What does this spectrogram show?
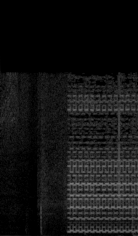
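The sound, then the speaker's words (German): A telephone starts ringing abruptly after a brief quiet moment, a loud, steady electronic ring with bright harmonic tones that continues without pause. “Telefon.”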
